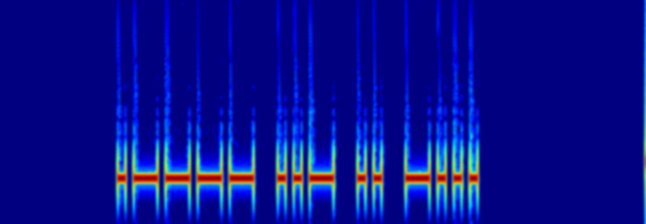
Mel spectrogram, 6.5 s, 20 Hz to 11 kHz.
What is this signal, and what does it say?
Morse code, heard as a keyed tone, about 15 wpm, 700 Hz. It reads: 1UIB
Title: Four Challenging Letter-Number Combinations 15wpm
